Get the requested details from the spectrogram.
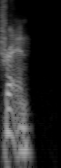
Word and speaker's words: Trenton: And in New Jersey, how would you pronounce the name of that city? – Trenton. – That's how we say it at home. Trenton. – Trenton. Yeah, we don't say the T, right?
